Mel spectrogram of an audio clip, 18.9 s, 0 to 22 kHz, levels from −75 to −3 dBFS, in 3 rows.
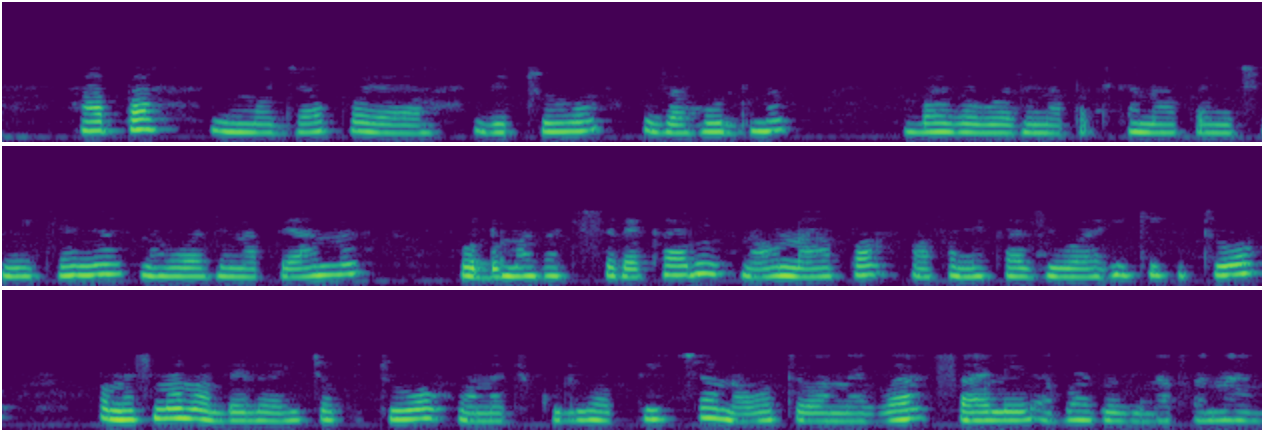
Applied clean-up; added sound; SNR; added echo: none; none; none; none.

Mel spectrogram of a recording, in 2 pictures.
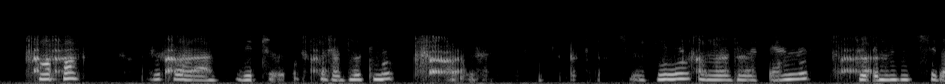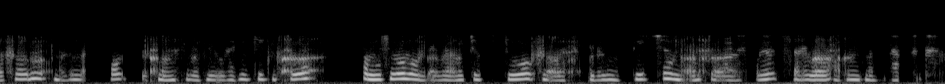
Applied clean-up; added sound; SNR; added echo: neural diffusion model UNIVERSE++.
